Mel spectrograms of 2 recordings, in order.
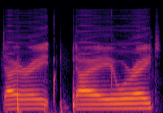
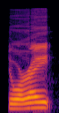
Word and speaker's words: diorite: This diorite, I said it right this time. Wow. I used to say dorite.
